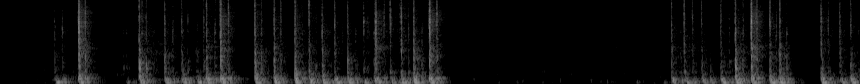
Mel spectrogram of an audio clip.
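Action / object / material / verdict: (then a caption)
tap / plastic laptop keyboard keys / plastic / none. Fingertips from both hands type on a grey laptop keyboard with black plastic chiclet keys, producing rapid, clicky taps with a low thunk. The typing comes in bursts, with a quiet pause around the middle before it resumes.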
